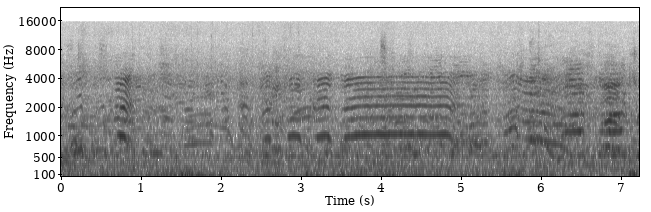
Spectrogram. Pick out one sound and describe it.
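Several young men shout and call out to each other outdoors.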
